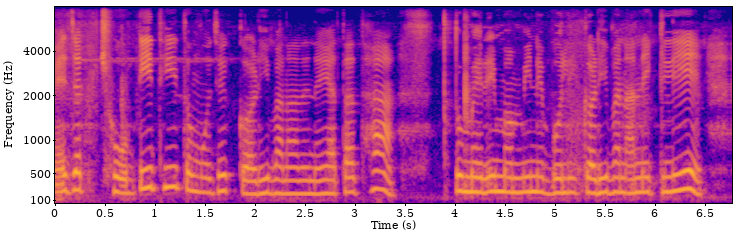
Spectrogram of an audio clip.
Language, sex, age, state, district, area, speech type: Hindi, female, 18-30, Uttar Pradesh, Varanasi, rural, spontaneous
